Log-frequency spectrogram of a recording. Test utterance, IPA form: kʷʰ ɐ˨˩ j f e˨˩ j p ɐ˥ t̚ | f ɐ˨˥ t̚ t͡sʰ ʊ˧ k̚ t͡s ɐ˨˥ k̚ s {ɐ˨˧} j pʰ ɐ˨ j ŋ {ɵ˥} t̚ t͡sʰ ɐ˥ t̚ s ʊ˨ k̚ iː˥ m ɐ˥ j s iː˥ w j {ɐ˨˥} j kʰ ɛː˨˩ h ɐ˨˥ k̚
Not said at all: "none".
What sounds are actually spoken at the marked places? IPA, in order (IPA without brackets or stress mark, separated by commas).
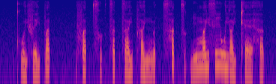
ɐ˨˥, ɵ˧, ɐ˨˥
